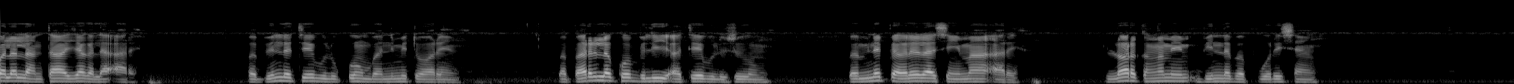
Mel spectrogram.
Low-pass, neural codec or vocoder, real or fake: 7.2 kHz; none; real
